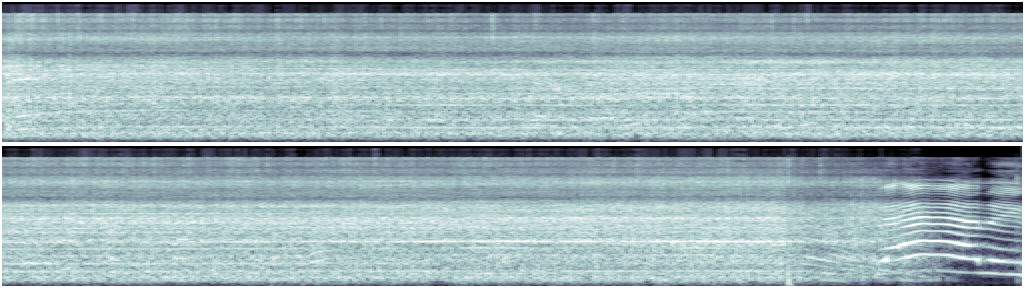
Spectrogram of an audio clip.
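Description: A kitchen mixer grinder runs loud and steady with a dense motor whine, then cuts off near the end as the pitch sweeps down.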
